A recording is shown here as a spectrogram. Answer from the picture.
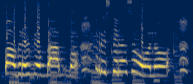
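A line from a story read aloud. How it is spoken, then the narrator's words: Sobbing. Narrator (Italian): diceva tra i singhiozzi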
